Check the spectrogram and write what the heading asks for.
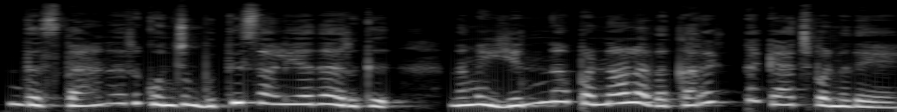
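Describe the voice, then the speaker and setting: A woman's voice: high voice, animated, fairly quick, warm tone, husky. Woman voicing a playful, caring younger brother. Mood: teasing. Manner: coaxing, teasing, chatty. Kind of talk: Tamil cartoon voice acting.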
